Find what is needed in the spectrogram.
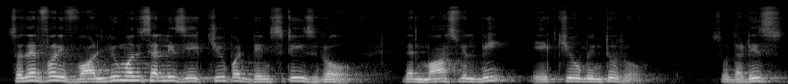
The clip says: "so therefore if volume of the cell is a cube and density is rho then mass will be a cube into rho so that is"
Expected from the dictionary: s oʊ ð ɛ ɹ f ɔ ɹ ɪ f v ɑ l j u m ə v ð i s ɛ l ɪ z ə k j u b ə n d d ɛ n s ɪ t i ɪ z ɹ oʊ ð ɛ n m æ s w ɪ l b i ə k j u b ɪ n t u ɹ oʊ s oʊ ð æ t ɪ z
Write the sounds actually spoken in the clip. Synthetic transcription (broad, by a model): s oʊ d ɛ ɹ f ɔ ɹ ɪ f v ɑ l j u m ə v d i s ɛ l ɪ z ə k j u b ə n d d ɛ n s ɪ t i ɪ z ɹ oʊ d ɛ n m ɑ s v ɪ l b i ə k j u b ɪ n t u ɹ oʊ s oʊ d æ t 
